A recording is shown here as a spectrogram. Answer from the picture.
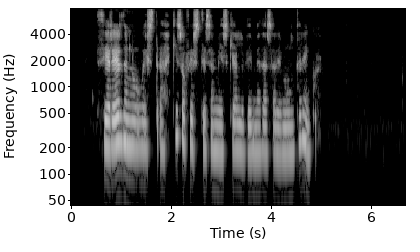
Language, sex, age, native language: Icelandic, female, 40-49, Icelandic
